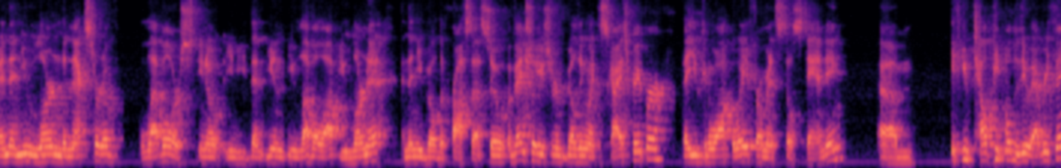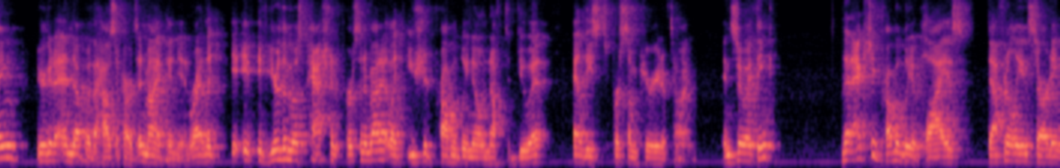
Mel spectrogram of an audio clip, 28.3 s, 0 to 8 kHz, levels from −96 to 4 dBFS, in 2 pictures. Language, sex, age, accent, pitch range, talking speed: English, male, 20-39, American, 110-130 Hz, 225 wpm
